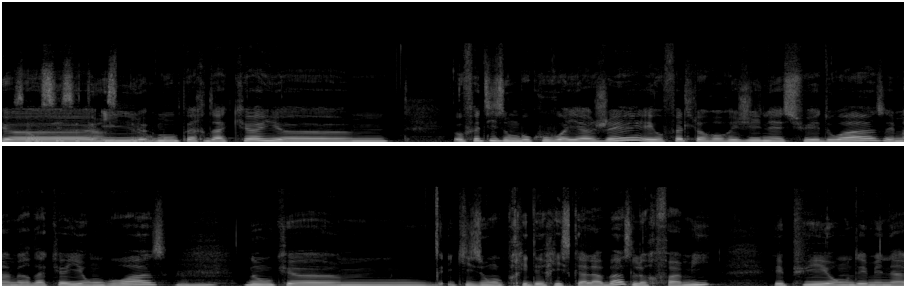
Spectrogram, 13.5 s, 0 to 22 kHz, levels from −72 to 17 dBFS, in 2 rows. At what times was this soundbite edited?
none

